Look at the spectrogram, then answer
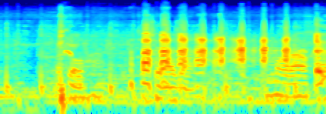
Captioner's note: laugh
